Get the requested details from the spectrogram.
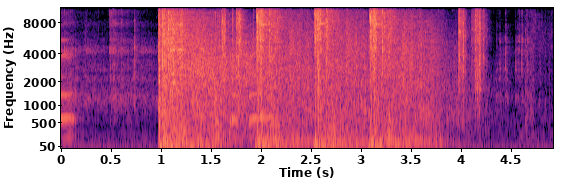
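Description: A rifle fires rapid loud shots.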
